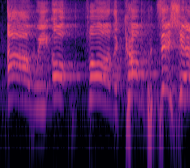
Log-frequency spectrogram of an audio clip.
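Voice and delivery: high, rousing MC call; hype shout. Real, not acted. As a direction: whip the crowd up before the show. MC whipping up the crowd.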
